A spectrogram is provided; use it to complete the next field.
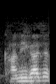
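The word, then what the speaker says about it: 神風: 그래서 힘이 불어주는 바람 신품 일본 발음으로 가미가제 라고 하는 거고 그래서 2차 대전 맛까지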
